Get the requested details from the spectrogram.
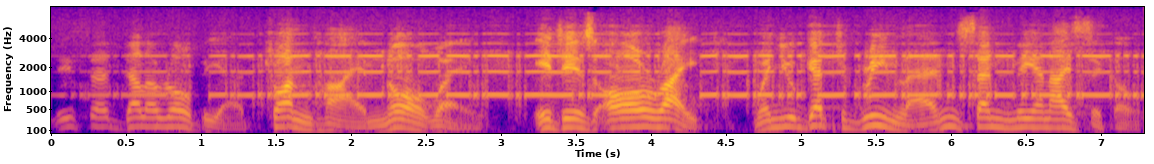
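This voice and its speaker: A man's voice: medium pitch, very animated, measured pace, muffled recording. A man reading telegrams in a dry, wry manner in a 1940s radio drama. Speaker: reader of telegrams. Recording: old radio broadcast under loud music.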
